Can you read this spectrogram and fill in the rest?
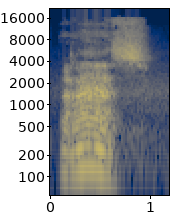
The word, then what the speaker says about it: Reims: Reims.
